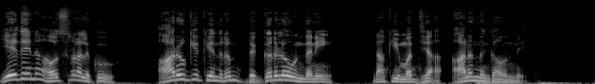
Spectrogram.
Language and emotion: Telugu, happy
